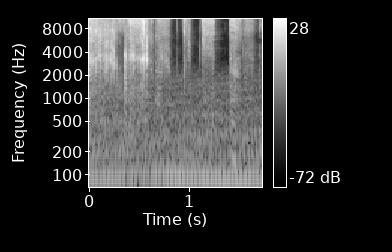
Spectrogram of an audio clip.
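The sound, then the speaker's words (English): Soft, continuous shuffling and scraping, like someone moving around inside a house, runs over a steady low hum for a couple of seconds with no voices. “and some shuffling.”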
